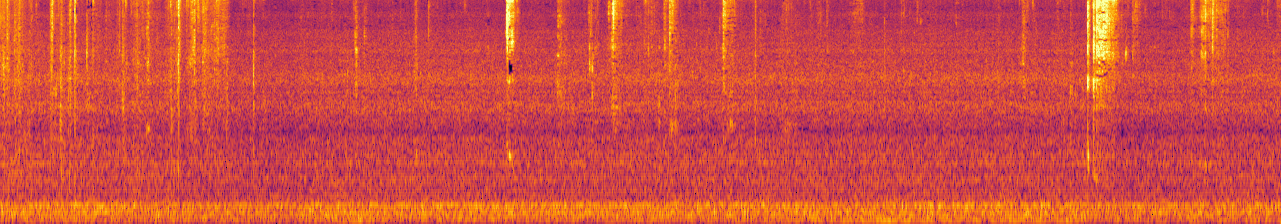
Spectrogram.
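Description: Tortilla chips being chewed, with scattered crunches and clicks and a louder crackle near the end, over a steady hum inside a car's cabin.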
